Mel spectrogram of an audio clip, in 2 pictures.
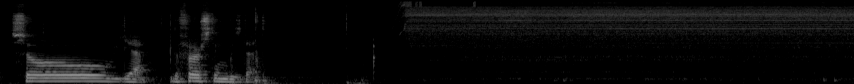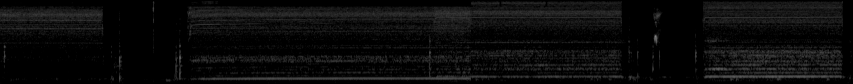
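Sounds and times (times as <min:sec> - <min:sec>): power drill whining: 0:10.4 - 0:14.8, 0:15.6 - 0:17.0.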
